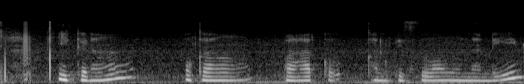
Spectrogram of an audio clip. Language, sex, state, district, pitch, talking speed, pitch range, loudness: Telugu, female, Andhra Pradesh, Annamaya, 185 Hz, 55 wpm, 180-210 Hz, -23 LUFS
